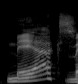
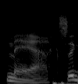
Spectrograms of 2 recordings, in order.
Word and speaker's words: Maax: Mayax? – Mayax. Or Mayax. – Yeah, Mayax. Because I spelled it M-E-Y-A-X. – It's spelled M-A-A-X. – Max. Got it.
